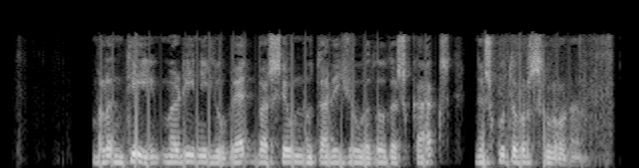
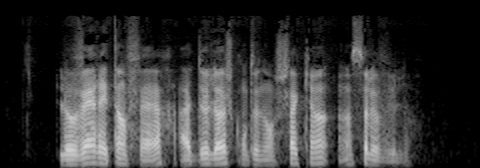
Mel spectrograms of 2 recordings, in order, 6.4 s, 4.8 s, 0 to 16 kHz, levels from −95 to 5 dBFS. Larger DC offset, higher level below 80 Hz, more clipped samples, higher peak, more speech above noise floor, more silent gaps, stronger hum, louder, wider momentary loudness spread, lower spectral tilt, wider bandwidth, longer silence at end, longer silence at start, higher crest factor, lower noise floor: neither; first, -48 dBFS vs -66 dBFS; neither; about the same, -4 dBFS vs -2 dBFS; second, 54 dB vs 62 dB; first, 4.64-4.74 s vs none; neither; about the same, -21 LUFS vs -20 LUFS; about the same, 10 LU vs 12 LU; about the same, -5.5 dB/octave vs -5.5 dB/octave; second, 7.8 kHz vs 11 kHz; second, 0.3 s vs 0.85 s; first, 0.95 s vs 0.6 s; about the same, 18 dB vs 20 dB; second, -75 dBFS vs -82 dBFS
